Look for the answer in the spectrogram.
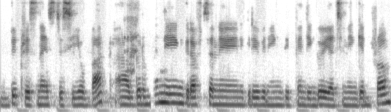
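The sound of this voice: At a moderate pace with few pauses, a woman speaks in a low pitch with a dark, mellow tone and ordinary pitch variation.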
